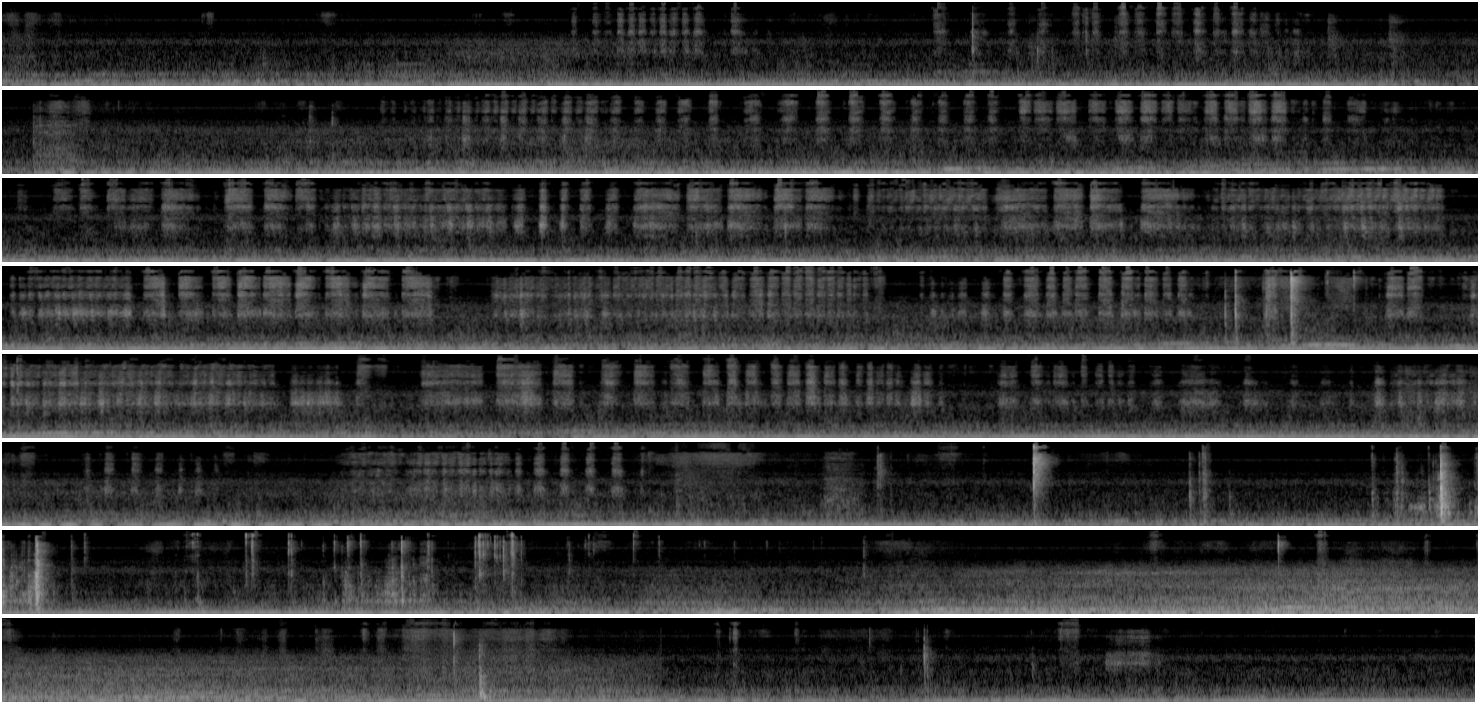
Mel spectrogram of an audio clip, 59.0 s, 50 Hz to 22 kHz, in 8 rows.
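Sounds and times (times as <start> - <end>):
steady low hum: 0.0 - 59.0
marker scratching on paper: 2.9 - 3.7, 9.3 - 14.3, 14.9 - 38.0, 38.6 - 40.1.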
